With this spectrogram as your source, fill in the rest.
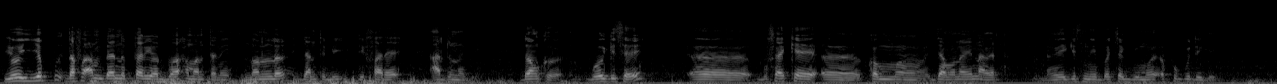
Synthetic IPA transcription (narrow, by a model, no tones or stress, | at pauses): jɔːjəpːdɐfɐmbɛnːəpeɾijoːd̚boɦɐmɐntɐninɔnlɐɟantəbidifaɾeʔadunɐbḭ | dɔŋkbɔːɡise | bufɛkːekɔmɟamɐnojinawɛt | nɐŋəɡisnibət͡ʃək̚bimoəpːəɡudiɡḭ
